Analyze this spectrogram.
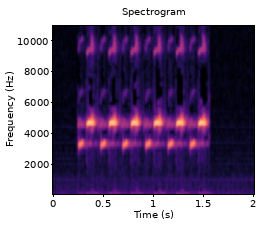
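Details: European goldfinch in 'limpio' (clean) song style, 2019 recording: a quick, regular series of about eight bright, ringing double notes, high and metallic, then silence.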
